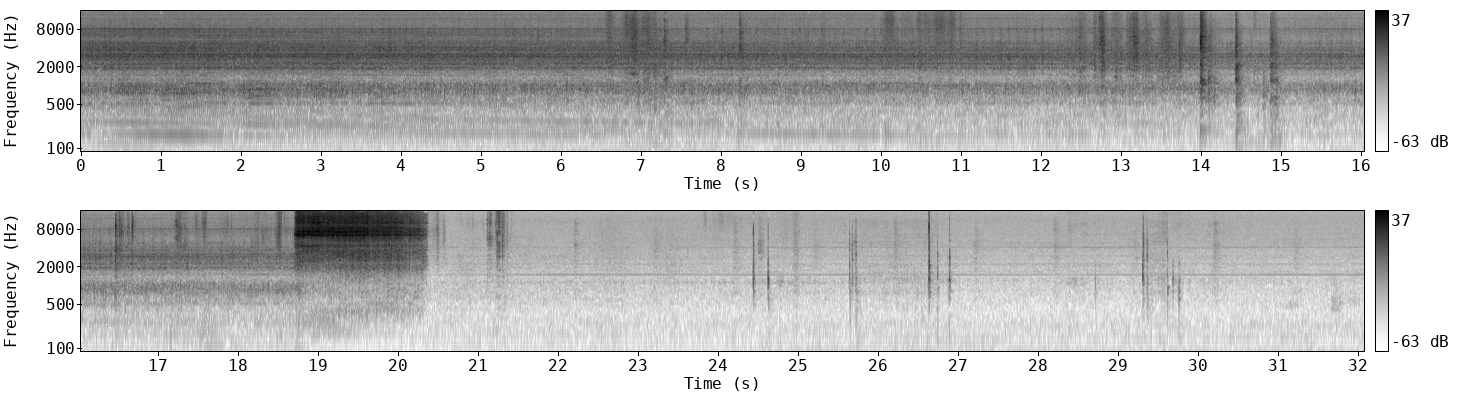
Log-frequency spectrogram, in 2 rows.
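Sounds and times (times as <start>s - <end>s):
wood lathe running: 0.0s - 20.5s
loud hiss: 18.4s - 20.4s.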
